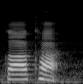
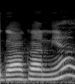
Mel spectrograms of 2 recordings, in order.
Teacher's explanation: पहला 2 का, खा अघोष है, उसके बाद गा, घा, न्या सघोष है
